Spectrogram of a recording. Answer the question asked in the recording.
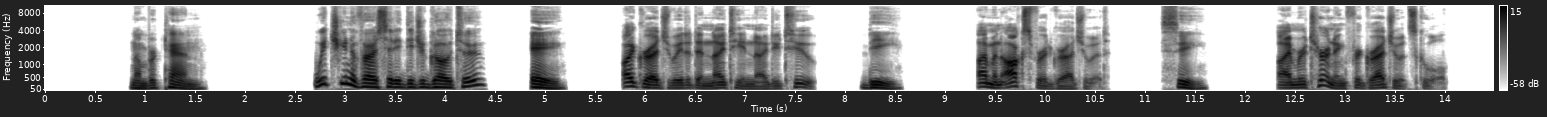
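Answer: B: I'm an Oxford graduate.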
